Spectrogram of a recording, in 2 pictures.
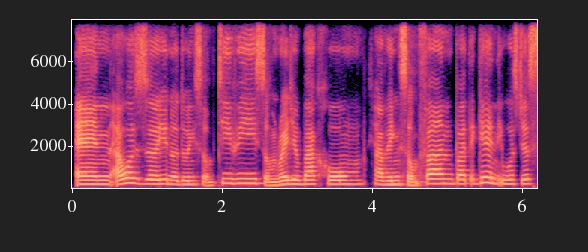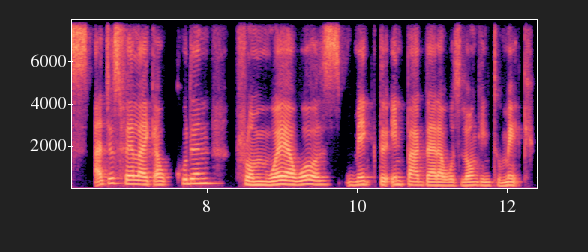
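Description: A woman from Cameroon with a Cameroonian accent, a company founder talking about her life in an interview, earnest and quick to laugh lightly. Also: medium pitch, smooth. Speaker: guest, agency founder. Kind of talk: interview conversation.

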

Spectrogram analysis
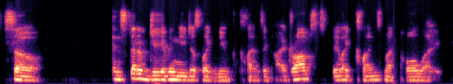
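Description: A young man from Taiwan, a student being interviewed, telling a rambling story full of "like" fillers that trails off quietly. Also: lowish voice, fairly even intonation, measured pace, breathy edge. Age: young adult. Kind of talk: casual interview. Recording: dull lo-fi audio.

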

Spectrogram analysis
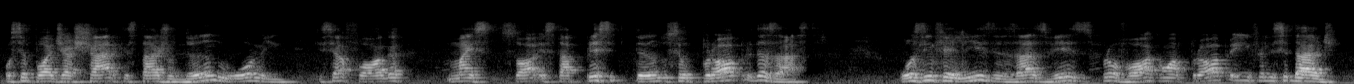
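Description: Guy hosting a book club stream, chill and chatty, roomy muffled audio. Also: fairly high pitch. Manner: relaxed, chatty, laughs easily, reads passages slowly. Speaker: host of an online book club. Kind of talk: casual live-stream chat.

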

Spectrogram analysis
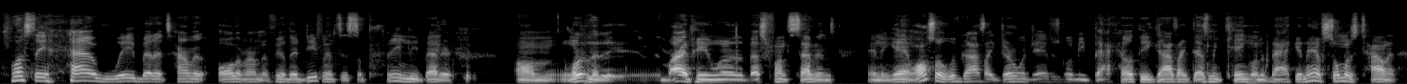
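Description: A man co-hosting a podcast, giving his take on football in long, measured runs with filler words. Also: mid-range voice, a little mellow, dry recording, rough recording. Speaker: podcast co-host. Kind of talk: casual sports podcast chat.

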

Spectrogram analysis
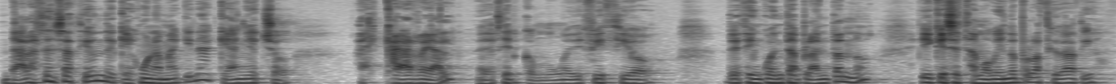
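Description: A man from Spain with a Spain Spanish accent, co-hosting a podcast in casual, animated chat, full of fillers and repeats. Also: mid-range voice, quick pace. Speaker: podcast co-host.

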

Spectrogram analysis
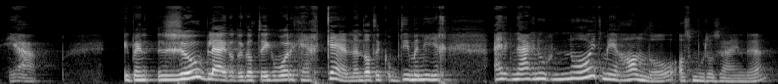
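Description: A woman's voice: mid-range voice, animated, moderate pace. A woman in her thirties with a Dutch accent, hosting a solo podcast in an earnest, confiding way, thinking aloud with many fillers. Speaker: podcast host. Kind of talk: reflective solo podcast talk.

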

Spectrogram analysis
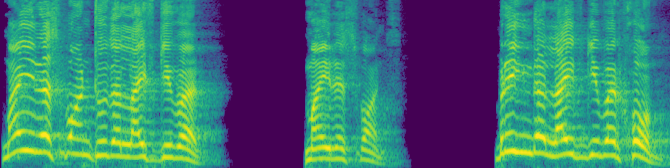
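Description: A man's voice: very high voice, very animated, takes it slowly, fairly bright tone. A man preaching a sermon as pastor, emphatic and rising into exclamations.

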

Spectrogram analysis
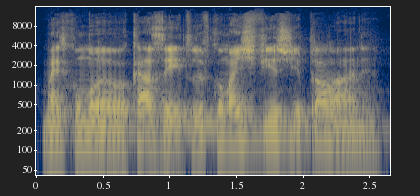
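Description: A man's voice: mid-range voice, fast, slight background noise. A man, a podcast guest telling a personal faith story in a rambling way, tagging his sentences with little questions. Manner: rambling, frequent "né?" tags, emotional storytelling. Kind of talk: conversational testimony.

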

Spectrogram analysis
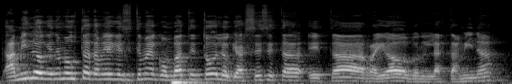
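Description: A young man talks about games in a relaxed, animated way, voice sitting a little high for a man. He laughs easily and restarts his sentences often, like a friend on a podcast. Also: fast talker. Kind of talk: casual gaming chat.

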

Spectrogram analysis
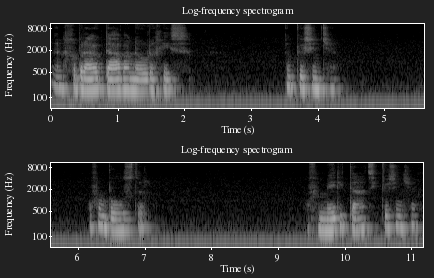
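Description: Woman, yoga instructor, soft hushed soothing guidance, lowish pitch, slow unhurried pace, long pauses. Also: little pitch movement. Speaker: yin yoga teacher. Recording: roomy, echoing sound.

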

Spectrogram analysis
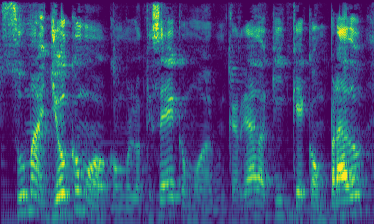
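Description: A man's voice: medium pitch, animated, fairly quick, a little mellow. A man with a Mexican accent hosting a casual chat, joking and slangy, playing up comparisons like a boxing announcer. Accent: Mexican Spanish. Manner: joking, playful, slangy, boxing-match commentary voice. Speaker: podcast host. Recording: roomy room with music behind.

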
